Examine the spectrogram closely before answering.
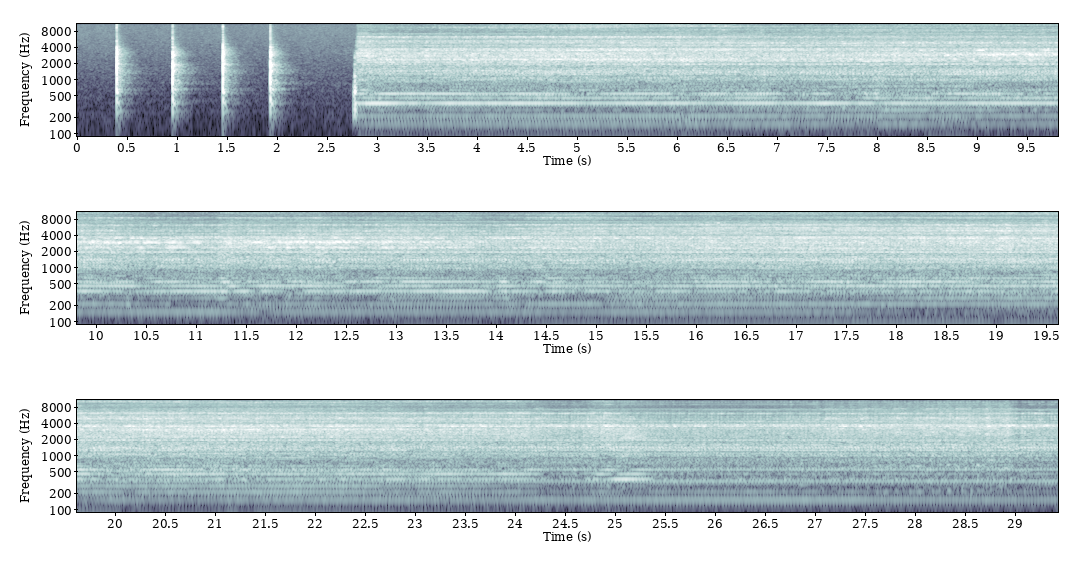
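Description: Four sharp blows of a soft-faced hammer tapping a cast-iron bearing block down in a milling vise, then a vertical milling machine starts about three seconds in and runs steadily with a humming motor while its end mill machines the rough casting of the block.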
